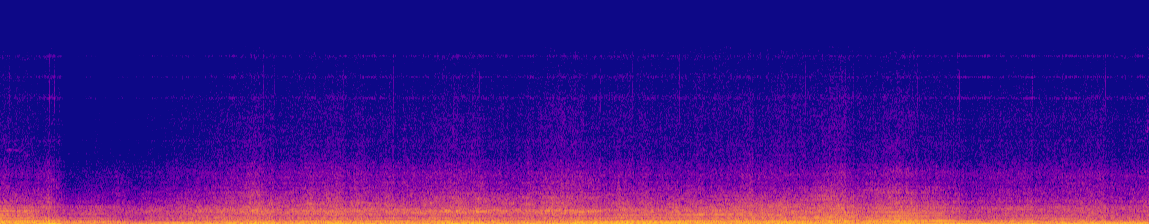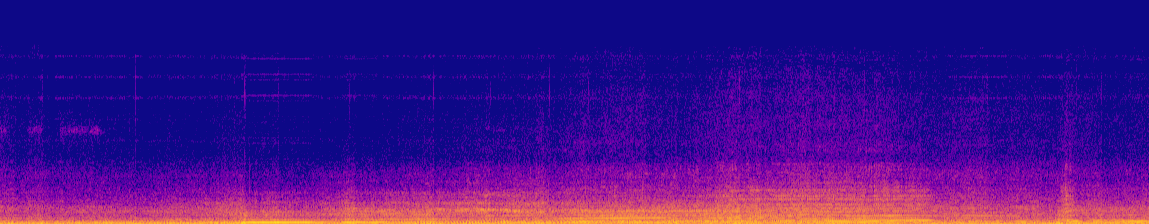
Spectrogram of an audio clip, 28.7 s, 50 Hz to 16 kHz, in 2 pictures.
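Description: Chevrolet Camaro SS 1LE's 6.2-litre V8 under hard acceleration, heard from inside the cabin. The engine note climbs in long pulls, with a brief dip about a second in, over steady wind and tyre roar.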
